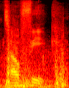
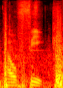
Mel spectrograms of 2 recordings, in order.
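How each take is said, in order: No difference in how they are said.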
